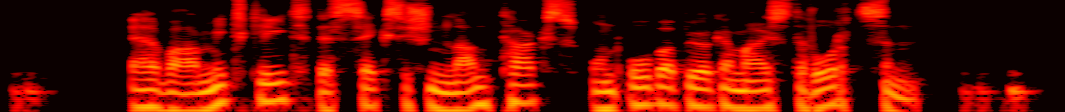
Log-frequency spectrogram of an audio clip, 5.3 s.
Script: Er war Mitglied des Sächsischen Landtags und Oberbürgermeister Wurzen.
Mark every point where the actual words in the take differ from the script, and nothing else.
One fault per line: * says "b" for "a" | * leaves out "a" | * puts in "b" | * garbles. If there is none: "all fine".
all fine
